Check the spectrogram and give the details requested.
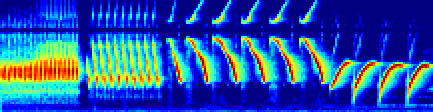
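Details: Training lure song of a canary; buzzy trill, a fast series of short notes, then clear downslurred whistles and deep swooping calls repeated about three per second.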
